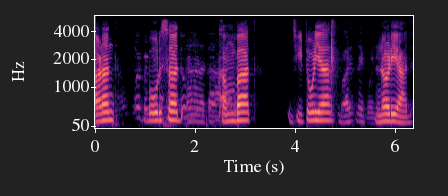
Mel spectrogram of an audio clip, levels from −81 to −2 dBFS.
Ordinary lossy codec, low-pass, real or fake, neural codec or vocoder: none; 5.4 kHz; real; none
